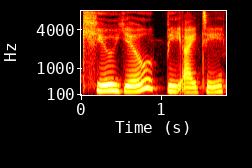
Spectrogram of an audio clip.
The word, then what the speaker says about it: qubit: Q U B I T not like Q dash B I T. It's not like Q-tips, it's a qubit.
